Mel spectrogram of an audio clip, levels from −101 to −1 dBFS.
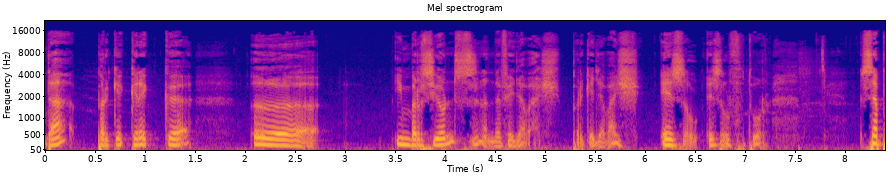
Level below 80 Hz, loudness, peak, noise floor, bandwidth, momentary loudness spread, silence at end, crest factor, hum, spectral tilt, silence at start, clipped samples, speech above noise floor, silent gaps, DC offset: -36 dBFS; -24 LUFS; -2 dBFS; -57 dBFS; 16 kHz; 13 LU; 0 s; 22 dB; none; -5.5 dB/octave; 0 s; under 0.1%; 34 dB; none; under 0.1%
